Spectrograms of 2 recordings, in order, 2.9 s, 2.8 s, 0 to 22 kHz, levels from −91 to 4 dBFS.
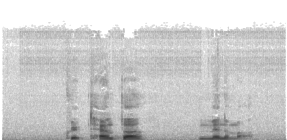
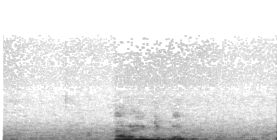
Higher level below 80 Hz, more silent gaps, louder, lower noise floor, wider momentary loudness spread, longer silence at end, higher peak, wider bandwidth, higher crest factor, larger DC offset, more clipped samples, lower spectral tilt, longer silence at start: second, -64 dBFS vs -46 dBFS; neither; second, -25 LUFS vs -16 LUFS; first, -49 dBFS vs -44 dBFS; first, 24 LU vs 14 LU; second, 0.35 s vs 0.55 s; second, -6 dBFS vs -2 dBFS; first, 18.5 kHz vs 4.1 kHz; about the same, 20 dB vs 16 dB; neither; neither; second, -5 dB/octave vs -11.5 dB/octave; first, 0.65 s vs 0.1 s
